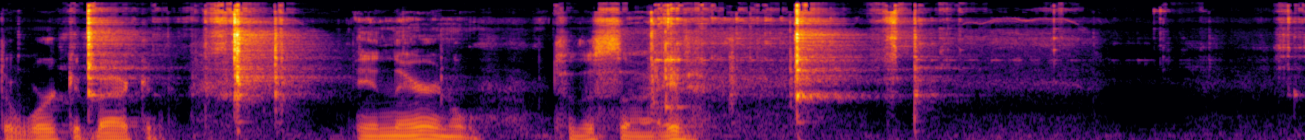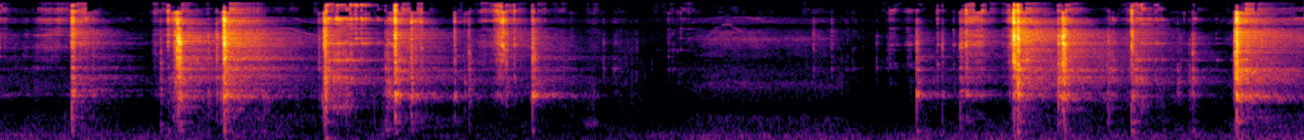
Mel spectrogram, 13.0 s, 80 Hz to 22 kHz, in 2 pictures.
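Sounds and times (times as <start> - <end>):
wrench clinking against metal nut: 0.3 - 1.6, 3.1 - 9.7, 10.9 - 13.0.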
